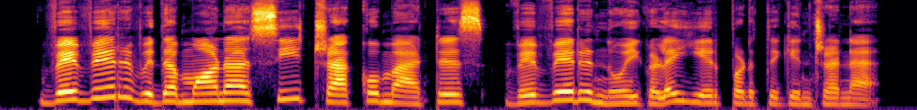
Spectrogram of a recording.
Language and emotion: Tamil, neutral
